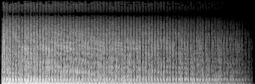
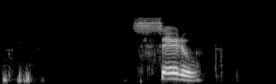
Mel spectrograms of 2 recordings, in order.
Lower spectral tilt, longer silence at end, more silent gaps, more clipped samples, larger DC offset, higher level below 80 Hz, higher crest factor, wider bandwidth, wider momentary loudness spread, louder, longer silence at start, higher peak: first, -5 dB/octave vs -2 dB/octave; second, 0.15 s vs 0.75 s; neither; first, 1% vs under 0.1%; neither; first, -14 dBFS vs -68 dBFS; second, 10 dB vs 18 dB; first, over 20 kHz vs 9.6 kHz; second, 15 LU vs 22 LU; first, -12 LUFS vs -15 LUFS; about the same, 0 s vs 0.05 s; about the same, 0 dBFS vs -2 dBFS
